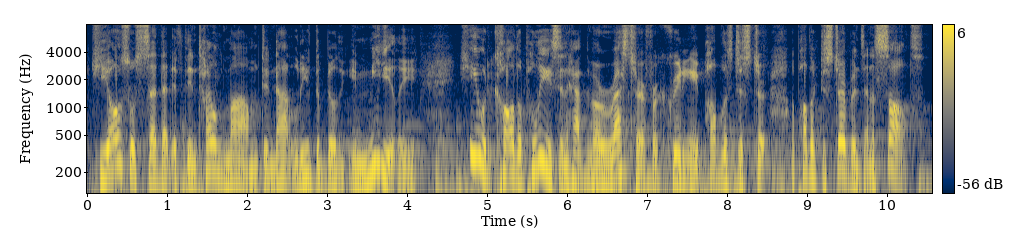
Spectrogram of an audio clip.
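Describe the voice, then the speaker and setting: Lively male story narrator. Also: mid-range voice, normal speed. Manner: lively, expressive reading. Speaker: storyteller channel host. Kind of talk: scripted narration of online stories. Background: faint background music.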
